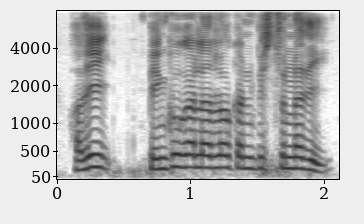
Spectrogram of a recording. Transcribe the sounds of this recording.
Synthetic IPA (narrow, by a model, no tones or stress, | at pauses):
ɐd̪ipiŋkukɐlːɐɾlo̞ːkɐnip̬ist̪unːɐd̪i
